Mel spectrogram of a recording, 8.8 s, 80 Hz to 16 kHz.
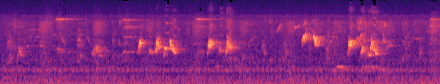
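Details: Red-whiskered bulbul singing on a Wednesday afternoon, 6 December 2023: bright, chirpy phrases of quick slurred notes in bursts, with a steady low hum underneath.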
